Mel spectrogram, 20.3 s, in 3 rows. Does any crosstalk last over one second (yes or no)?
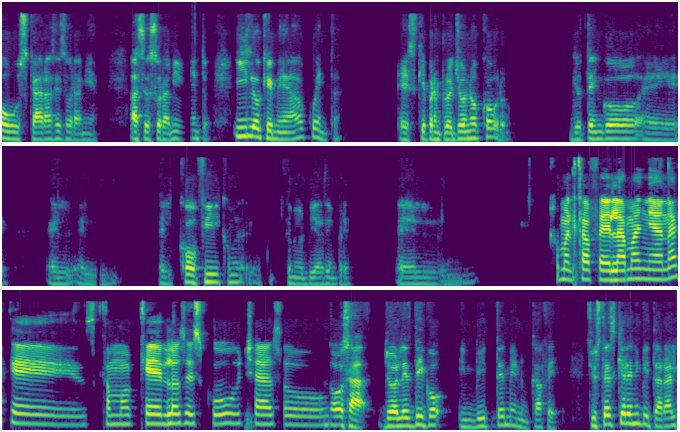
no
